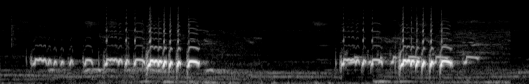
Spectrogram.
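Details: Local zebra dove, singing often and clearly, giving two long phrases of quick rolling coos that swell into loud trilled peaks.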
